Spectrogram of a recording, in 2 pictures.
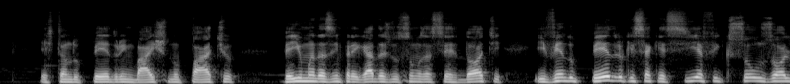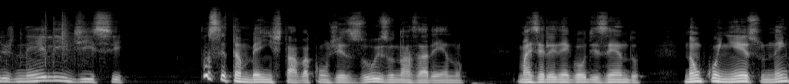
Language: Portuguese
